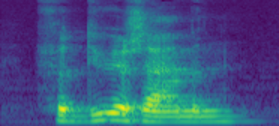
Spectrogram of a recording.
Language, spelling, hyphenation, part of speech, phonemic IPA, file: Dutch, verduurzamen, ver‧duur‧za‧men, verb, /vərˈdyːrˌzaː.mə(n)/, Nl-verduurzamen.ogg
- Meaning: 1. to cure, to preserve 2. to make sustainable, to green 3. to become sustainable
